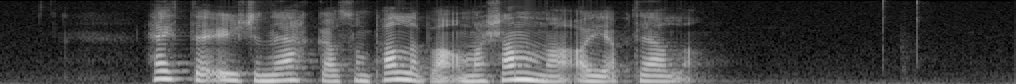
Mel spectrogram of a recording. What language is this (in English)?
Faroese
